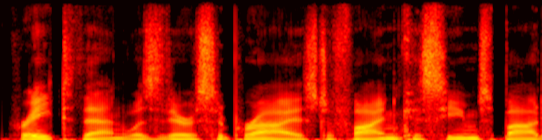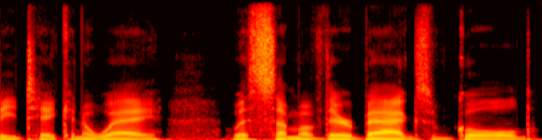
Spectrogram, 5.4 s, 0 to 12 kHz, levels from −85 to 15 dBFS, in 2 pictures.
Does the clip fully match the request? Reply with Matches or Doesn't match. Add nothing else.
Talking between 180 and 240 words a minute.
Matches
